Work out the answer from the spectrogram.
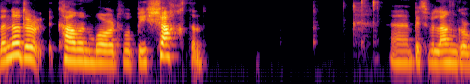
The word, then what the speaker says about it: seachtain: So it's E there, so seachtain, seachtain. Doesn't matter how you pronounce the rest of it again, depending on dialect. If you pronounce it a bit differently from how I pronounce it, still it's going to be, the first letter is going to sound the same, or should do anyway, seachtain.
